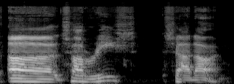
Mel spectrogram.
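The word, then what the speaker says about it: Charithra Chandran: It's Charish Shadan. Okay. That's how you pronounce it.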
